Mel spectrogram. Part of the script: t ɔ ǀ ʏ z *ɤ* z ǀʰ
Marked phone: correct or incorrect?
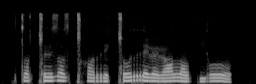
incorrect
